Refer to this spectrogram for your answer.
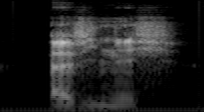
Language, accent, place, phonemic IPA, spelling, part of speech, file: French, France, Lyon, /a.vi.ne/, aviner, verb, LL-Q150 (fra)-aviner.wav
- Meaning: 1. to drink wine 2. to booze (drink excessively)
